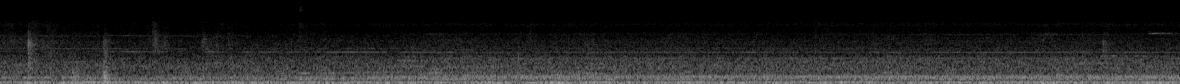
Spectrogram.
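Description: Steady low hum of an AREX commuter train car standing at a station platform, with a few light clicks within the first two seconds.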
